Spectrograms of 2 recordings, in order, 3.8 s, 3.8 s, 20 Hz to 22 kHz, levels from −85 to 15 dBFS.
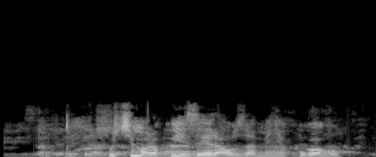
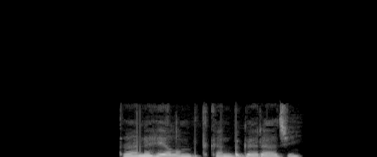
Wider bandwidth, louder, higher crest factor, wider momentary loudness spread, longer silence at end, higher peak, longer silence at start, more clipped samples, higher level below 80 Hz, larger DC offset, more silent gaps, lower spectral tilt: about the same, 7.8 kHz vs 7.6 kHz; first, -13 LUFS vs -21 LUFS; about the same, 14 dB vs 16 dB; first, 15 LU vs 10 LU; second, 0.25 s vs 0.8 s; first, 0 dBFS vs -6 dBFS; second, 0.35 s vs 1.25 s; neither; second, -58 dBFS vs -52 dBFS; neither; neither; second, -4 dB/octave vs -7.5 dB/octave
